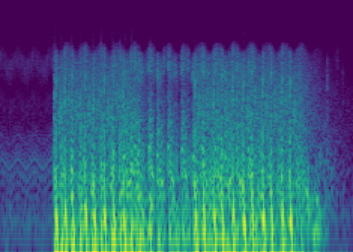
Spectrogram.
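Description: Rapid automatic gunfire in a video game fires as a loud, continuous burst of shots for about three seconds, with no talking over it.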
